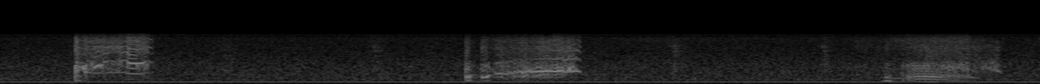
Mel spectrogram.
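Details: Snoring cat named Herbie in the middle of an active dream, giving rough breathy bursts with faint voiced squeaks, spaced roughly every two to three seconds against a constant electrical hum.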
